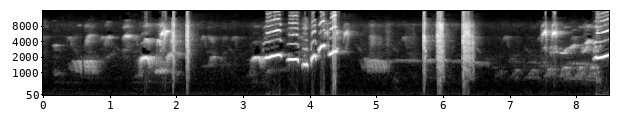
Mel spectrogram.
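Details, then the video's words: White-rumped shama (murai batu) during bird trapping in a backyard garden, singing loudly and steadily; rich varied phrases of clear rising whistles, rapid trills and sharp clicking notes, broken by brief quiet gaps. "Mikat Burung Murai batu,,Sudah gacor dorrr"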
